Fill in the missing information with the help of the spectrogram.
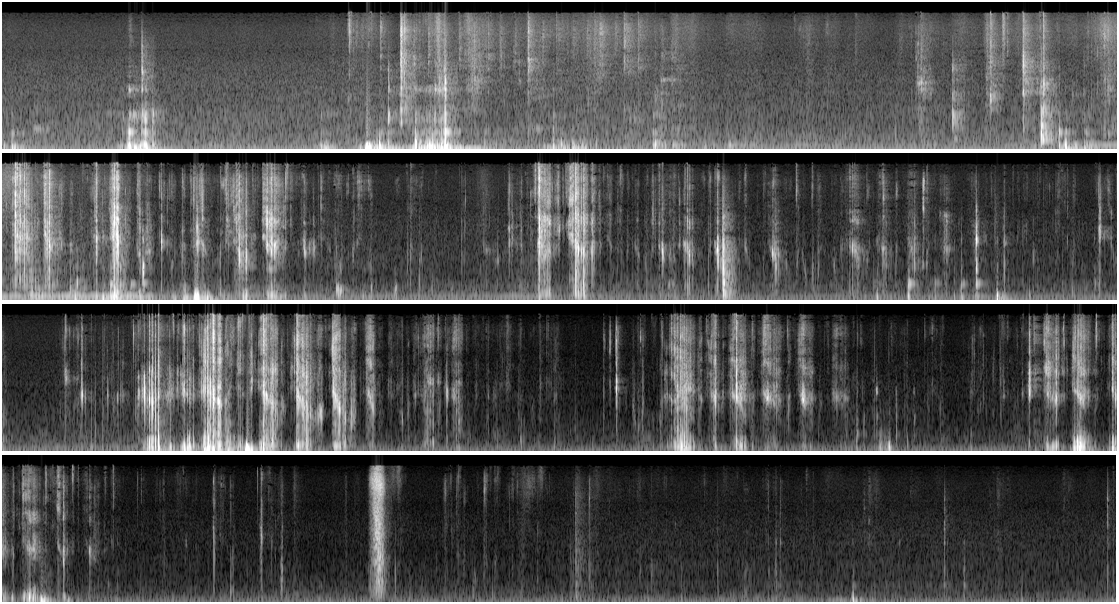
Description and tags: Dog Chewing Snack
Sound of my dog happilly chewing a snack.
